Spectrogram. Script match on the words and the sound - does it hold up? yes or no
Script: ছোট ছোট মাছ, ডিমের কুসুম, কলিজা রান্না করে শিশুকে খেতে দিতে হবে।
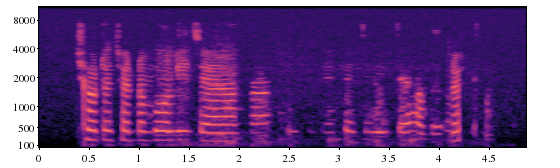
no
